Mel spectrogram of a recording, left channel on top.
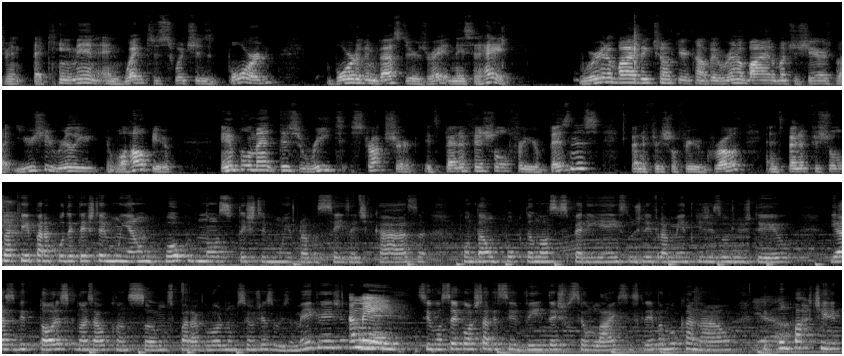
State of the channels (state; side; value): different; both; correlation 0.00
